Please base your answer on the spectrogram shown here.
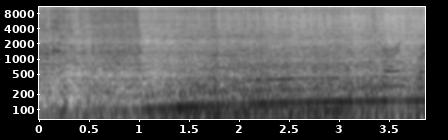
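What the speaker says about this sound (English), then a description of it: "I'm gonna power up all the equipment for you to see that it's running and operating." A dump truck's engine starts and settles into a steady mid-pitched idle, loud and close, with its hydraulic equipment running alongside.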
